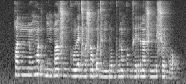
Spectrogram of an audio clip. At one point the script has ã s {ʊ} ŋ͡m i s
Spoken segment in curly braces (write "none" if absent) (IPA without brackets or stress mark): ʊ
